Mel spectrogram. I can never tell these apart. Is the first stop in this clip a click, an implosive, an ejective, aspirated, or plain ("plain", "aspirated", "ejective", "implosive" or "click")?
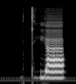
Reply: aspirated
